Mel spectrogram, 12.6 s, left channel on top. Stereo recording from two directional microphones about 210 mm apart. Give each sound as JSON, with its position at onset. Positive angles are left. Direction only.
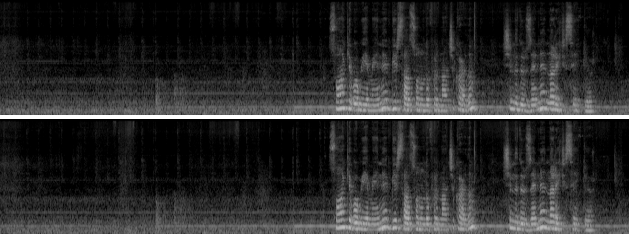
{"t": 6.7, "sound": "a woman's voice", "side_deg": -15}
{"t": 10.1, "sound": "a woman's voice", "side_deg": -35}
